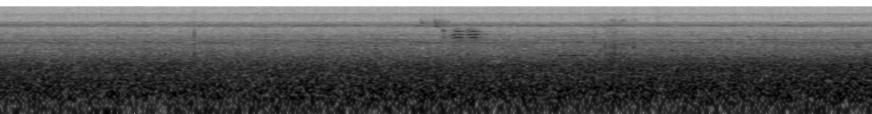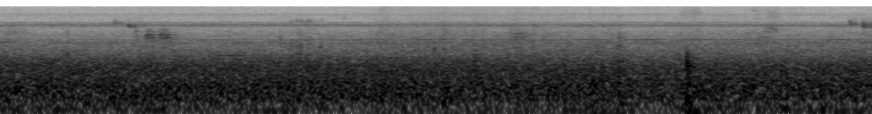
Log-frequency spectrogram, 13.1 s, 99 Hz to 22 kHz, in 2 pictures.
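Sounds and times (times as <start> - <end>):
bird chirping: 3.2 - 3.7, 7.4 - 8.0.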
